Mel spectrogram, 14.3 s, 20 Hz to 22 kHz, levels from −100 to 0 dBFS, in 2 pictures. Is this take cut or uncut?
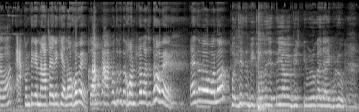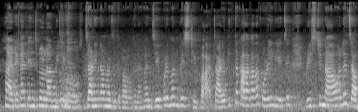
cut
